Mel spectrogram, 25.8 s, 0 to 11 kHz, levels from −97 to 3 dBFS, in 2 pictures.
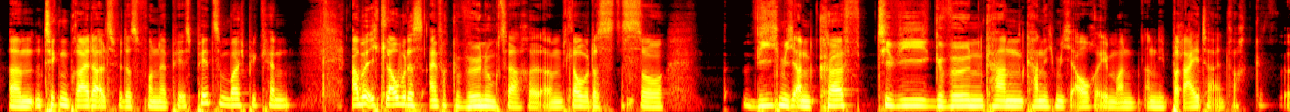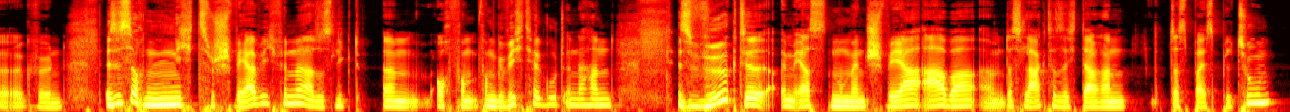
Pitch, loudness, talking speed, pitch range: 125 Hz, -15 LUFS, 180 wpm, 115-140 Hz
